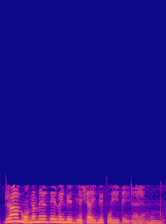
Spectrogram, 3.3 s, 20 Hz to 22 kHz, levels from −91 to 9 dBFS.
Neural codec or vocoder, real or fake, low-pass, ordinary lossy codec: codec, 32 kHz, 1.9 kbps, SNAC; fake; 14.4 kHz; AAC, 16 kbps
